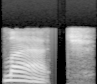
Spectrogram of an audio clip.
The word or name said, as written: latch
